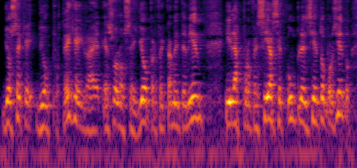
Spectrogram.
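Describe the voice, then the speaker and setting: A man's voice: on the high side, fairly quick, vocal fry. A middle-aged man from the United States, an evangelist preaching emphatically, repeating phrases and stretching key words. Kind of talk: preaching monologue.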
